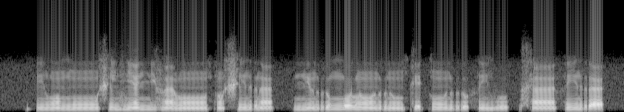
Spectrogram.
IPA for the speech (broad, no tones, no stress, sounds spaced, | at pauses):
ʔ ĩ β õ ŋ ũː ʃ ĩ zʲ æ̃ nʲ ʉ v æ̃ β õː t õ ʃ ĩ r æ̃ | nʲ ũ r u ŋ o l õː r ũː k e k ũː r u θ ĩ v u | x æ̃ː θ ĩ r æ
